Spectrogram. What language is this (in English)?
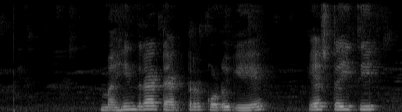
Kannada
